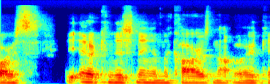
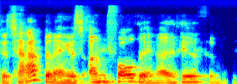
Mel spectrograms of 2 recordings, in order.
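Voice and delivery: normal talking voice

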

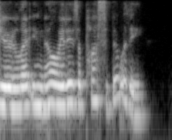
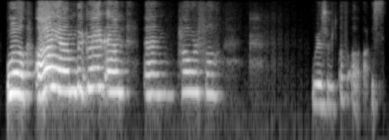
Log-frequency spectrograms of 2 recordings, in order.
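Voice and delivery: grand wizard; 9 semitones higher, 5 dB louder than usual. Retold or imitated. Wizard announces himself grandly.

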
